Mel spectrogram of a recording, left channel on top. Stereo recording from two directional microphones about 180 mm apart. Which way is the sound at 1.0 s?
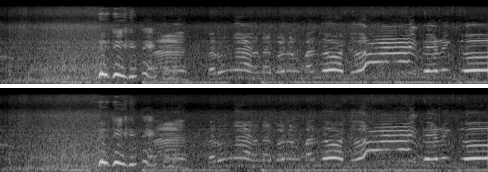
5° left (ahead or behind).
